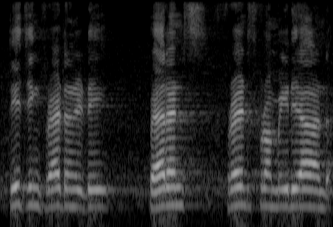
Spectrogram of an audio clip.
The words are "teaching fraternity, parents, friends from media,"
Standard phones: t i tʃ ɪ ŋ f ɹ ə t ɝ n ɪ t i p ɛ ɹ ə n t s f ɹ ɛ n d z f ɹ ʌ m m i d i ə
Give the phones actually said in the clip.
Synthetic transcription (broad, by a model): t i tʃ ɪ ŋ f ɹ ə t ɝ n ɪ t i p ɛ ɹ ə n t s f ɹ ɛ n d s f ɹ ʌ m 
